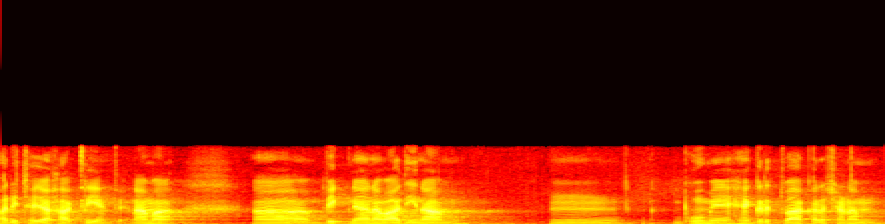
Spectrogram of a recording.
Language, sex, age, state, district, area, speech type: Sanskrit, male, 18-30, Telangana, Mahbubnagar, urban, spontaneous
